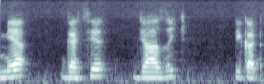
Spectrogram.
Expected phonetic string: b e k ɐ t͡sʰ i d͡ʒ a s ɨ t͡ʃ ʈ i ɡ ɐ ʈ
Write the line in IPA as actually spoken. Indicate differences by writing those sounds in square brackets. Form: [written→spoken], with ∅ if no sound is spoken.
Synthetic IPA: [b→m] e [k→ɡ] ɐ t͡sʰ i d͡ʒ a [s→z] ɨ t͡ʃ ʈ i [ɡ→k] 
